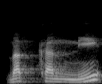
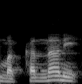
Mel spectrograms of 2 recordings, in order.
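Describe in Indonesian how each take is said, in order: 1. Dua bunyi n menyatu jadi satu n bertasydid. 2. Dua bunyi n dipisah oleh sebuah vokal. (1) "sudah diidghamkan" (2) "aslinya itu makannani"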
